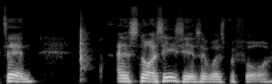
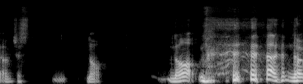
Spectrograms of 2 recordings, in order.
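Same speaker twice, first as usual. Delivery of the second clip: ordinary delivery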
